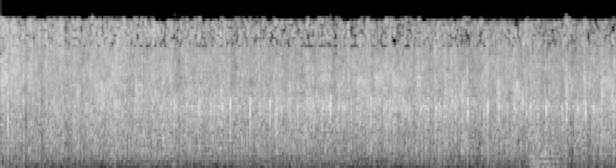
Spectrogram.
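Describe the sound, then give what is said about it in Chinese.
Dense applause from a small audience after a talk, a loud, steady wash of clapping that holds without pause for about nine seconds. “人不多，但是我听这个掌声就是几千人的掌声。”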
